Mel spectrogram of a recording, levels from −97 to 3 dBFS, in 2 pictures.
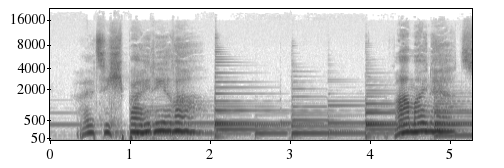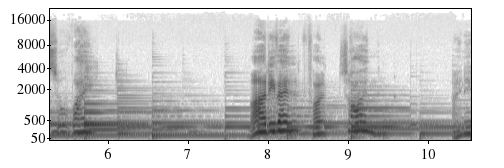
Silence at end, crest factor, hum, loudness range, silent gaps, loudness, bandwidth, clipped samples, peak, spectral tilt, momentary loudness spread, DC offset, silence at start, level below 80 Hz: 0 s; 20 dB; none; 2 LU; none; -25 LUFS; 16 kHz; under 0.1%; -6 dBFS; -6 dB/octave; 15 LU; under 0.1%; 0 s; -54 dBFS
